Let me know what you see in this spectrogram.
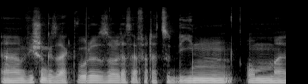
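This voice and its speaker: Delivered at a moderate pace, the dark, mellow voice stays in a flat monotone in a very clean recording with a silent background. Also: man. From Hesse, Germany (between Cologne and Frankfurt). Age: 20s. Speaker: podcast co-host, software developer. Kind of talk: casual chat.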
